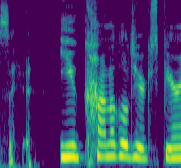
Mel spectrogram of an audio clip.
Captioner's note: laughs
